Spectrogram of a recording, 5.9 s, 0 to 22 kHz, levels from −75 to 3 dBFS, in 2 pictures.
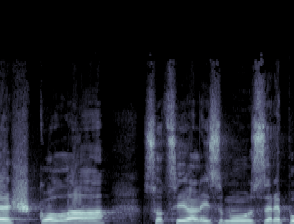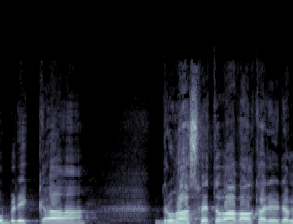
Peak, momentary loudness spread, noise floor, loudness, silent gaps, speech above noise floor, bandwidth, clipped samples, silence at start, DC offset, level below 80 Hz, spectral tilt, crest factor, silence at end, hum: -4 dBFS; 10 LU; -41 dBFS; -16 LUFS; none; 24 dB; 16.5 kHz; under 0.1%; 0 s; under 0.1%; -42 dBFS; -3.5 dB/octave; 14 dB; 0 s; none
